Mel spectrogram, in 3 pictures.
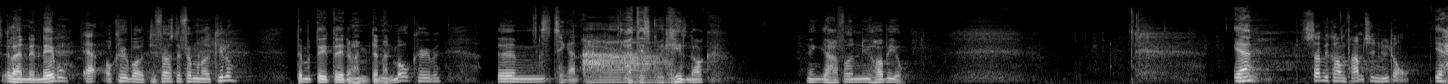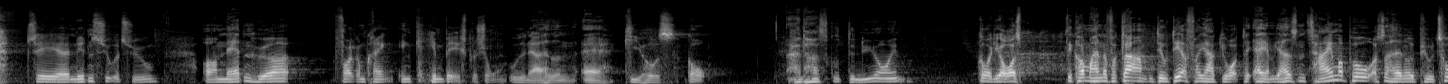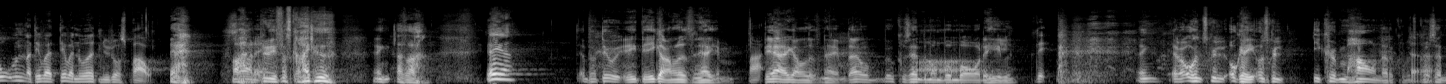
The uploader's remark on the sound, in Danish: Live fra Horsens Krimimesse ‘22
